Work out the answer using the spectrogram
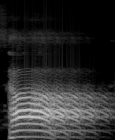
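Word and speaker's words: ث: ছা জিহ্বার আগা এবং সামনের উপরের সামনের উপরের দুই দাঁতের আগা। এই দুইটি একলগে লাগিয়ে দিতে হবে।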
